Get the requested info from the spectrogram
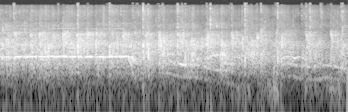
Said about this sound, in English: Can we give the Lord one more clap? Can we thank him?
